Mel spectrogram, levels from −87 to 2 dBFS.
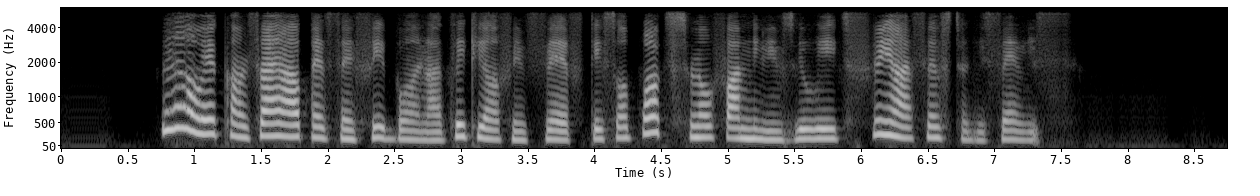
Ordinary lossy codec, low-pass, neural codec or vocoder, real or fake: none; 5.4 kHz; codec, 16 kHz, 0.5 kbps, FreqCodec, larger model; fake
